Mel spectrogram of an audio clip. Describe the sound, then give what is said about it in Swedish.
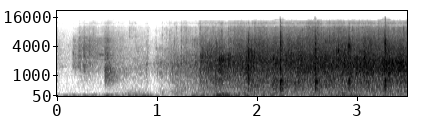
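An audience at a ceremony breaks into applause as a woman takes her diploma and returns to the front row, starting as a few scattered claps and swelling within a second into a loud, dense, steady wash of clapping that holds to the end, with no talking. “Publiken applåderar högt när hon tar sitt diplom och återvänder till den främre bänkraden.”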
